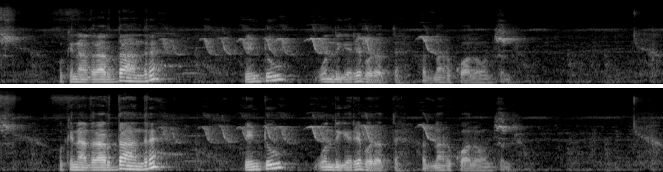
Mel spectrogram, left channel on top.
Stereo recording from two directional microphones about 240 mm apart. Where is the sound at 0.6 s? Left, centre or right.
Right.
